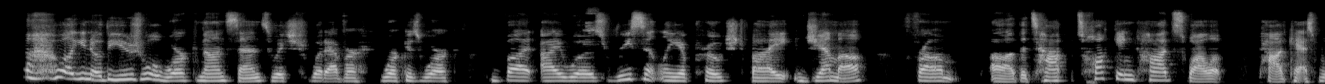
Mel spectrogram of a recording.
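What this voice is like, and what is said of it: New York accent. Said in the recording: “my New York accent... I think it's your accent”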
